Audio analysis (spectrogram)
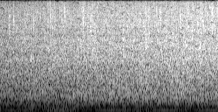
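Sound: rain sound effect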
